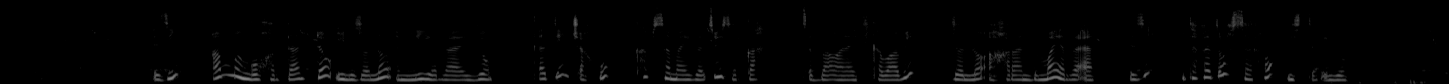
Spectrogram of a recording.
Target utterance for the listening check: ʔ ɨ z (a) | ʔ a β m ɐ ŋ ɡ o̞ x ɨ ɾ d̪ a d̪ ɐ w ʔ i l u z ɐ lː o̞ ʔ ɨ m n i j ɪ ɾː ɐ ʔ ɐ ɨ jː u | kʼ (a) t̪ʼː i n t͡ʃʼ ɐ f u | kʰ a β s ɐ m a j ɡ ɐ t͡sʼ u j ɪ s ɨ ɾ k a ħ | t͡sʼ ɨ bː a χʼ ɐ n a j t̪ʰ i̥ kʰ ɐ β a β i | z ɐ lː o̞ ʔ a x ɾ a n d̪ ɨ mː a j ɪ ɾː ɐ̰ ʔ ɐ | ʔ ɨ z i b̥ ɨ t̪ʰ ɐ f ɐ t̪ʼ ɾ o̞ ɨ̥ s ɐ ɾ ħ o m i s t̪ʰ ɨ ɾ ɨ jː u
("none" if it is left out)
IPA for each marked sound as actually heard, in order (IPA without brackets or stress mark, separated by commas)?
i, ɐ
